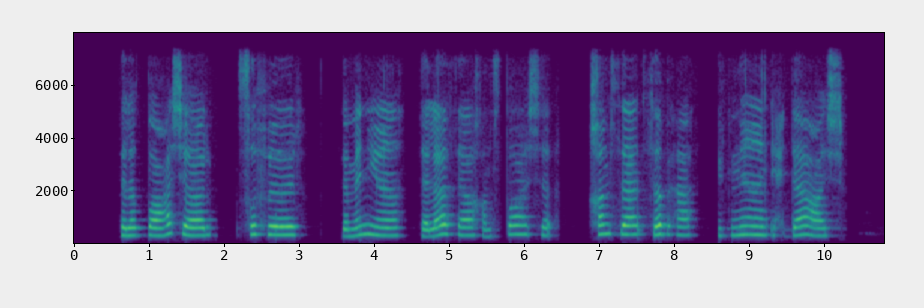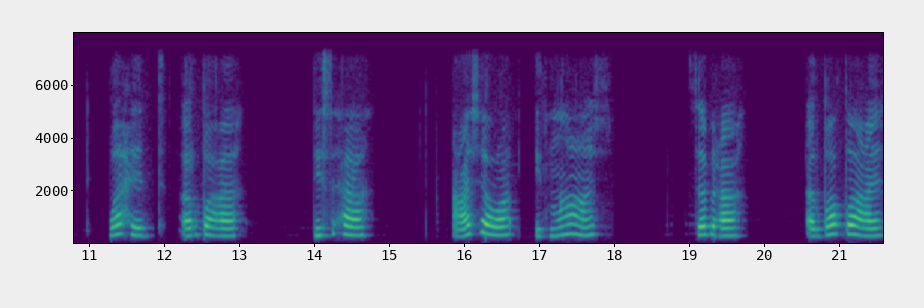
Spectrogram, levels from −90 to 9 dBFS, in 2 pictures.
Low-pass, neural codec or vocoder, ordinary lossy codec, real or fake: 7.2 kHz; none; none; real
